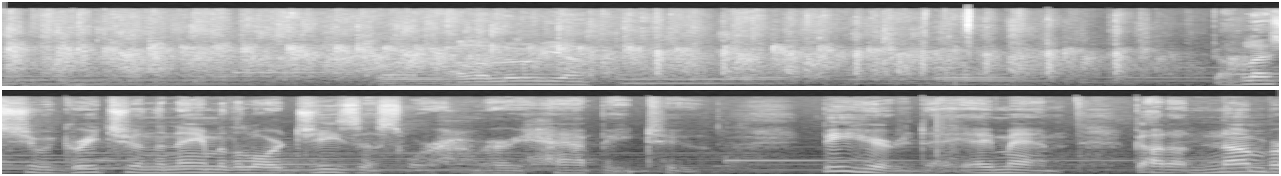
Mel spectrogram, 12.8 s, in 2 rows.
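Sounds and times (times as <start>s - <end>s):
audience applauding: 0.0s - 6.6s
speech: 2.3s - 3.8s, 6.1s - 12.7s.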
